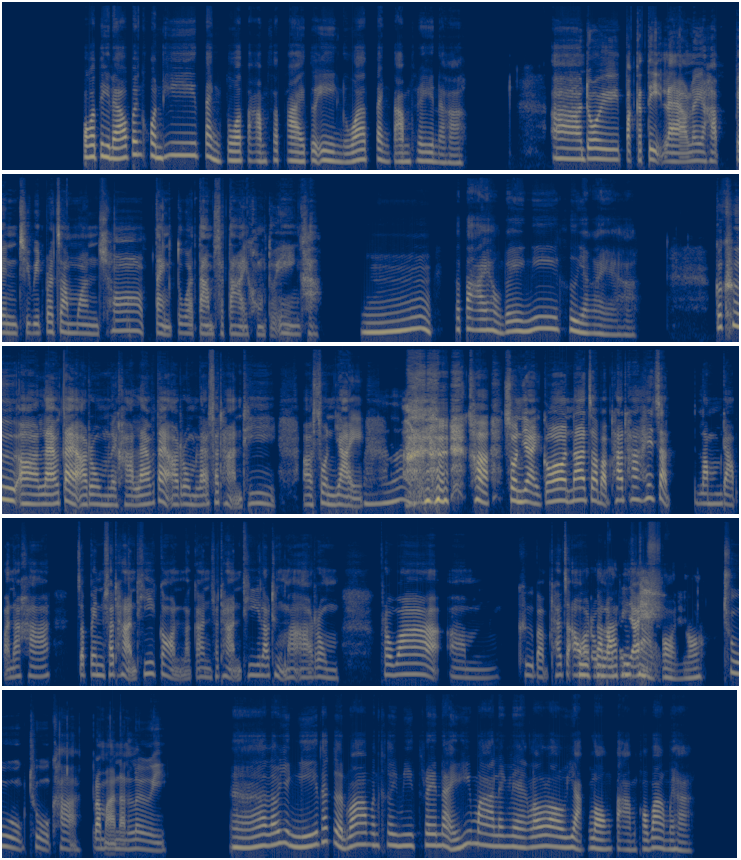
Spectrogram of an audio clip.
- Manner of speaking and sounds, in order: other background noise; chuckle; laughing while speaking: "ใหญ่"
- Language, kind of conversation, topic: Thai, podcast, ชอบแต่งตัวตามเทรนด์หรือคงสไตล์ตัวเอง?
